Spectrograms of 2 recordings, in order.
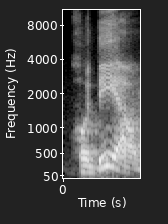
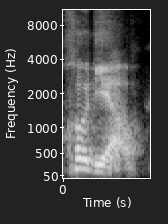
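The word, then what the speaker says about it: hodiaŭ: then having people correct my grammar, correct my pronunciation. No, it's hodiao, not hodiao.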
